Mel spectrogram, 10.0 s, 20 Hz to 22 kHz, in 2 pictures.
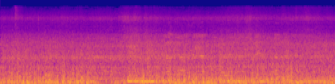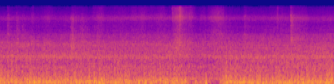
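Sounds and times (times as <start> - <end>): air cooler fan blowing: 0.0 - 10.0.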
